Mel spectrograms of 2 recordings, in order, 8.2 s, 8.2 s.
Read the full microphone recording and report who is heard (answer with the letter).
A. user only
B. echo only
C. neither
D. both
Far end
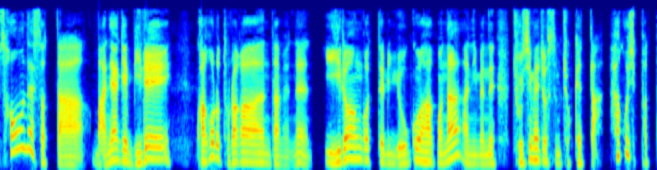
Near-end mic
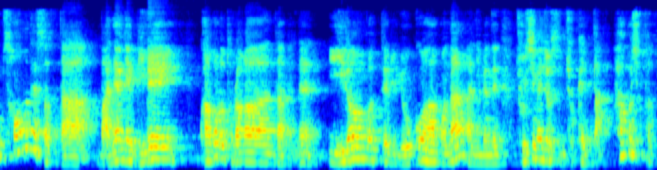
B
